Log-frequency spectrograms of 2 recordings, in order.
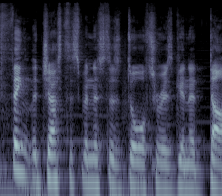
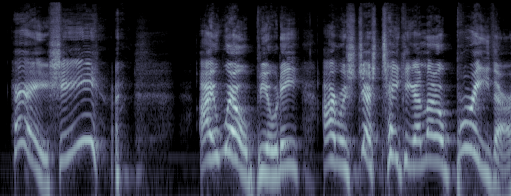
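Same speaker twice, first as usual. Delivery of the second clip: nasty, shrill, very high, very loud put-on voice; 12 semitones higher, 10 dB louder than usual. Getting back into character mid-scene, a horrid character voice. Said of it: "It's such a horrid voice as well".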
